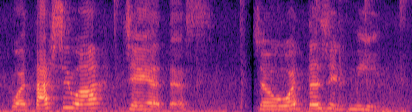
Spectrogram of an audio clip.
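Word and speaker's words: です: not pronouncing it as desu because the correct pronunciation is des. Again, it's another vowel devoicing, but this time it's in the letter U or at the end of a word.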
